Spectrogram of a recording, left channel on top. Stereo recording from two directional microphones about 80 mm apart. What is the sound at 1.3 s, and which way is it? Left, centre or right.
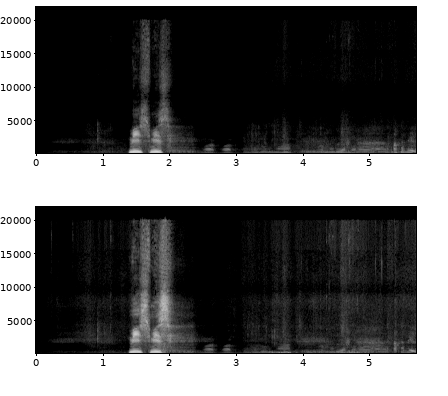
Speech, left.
